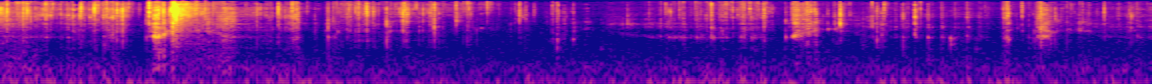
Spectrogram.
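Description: A solid green-and-white striped bar of soap, held in the palm, is scraped with a metal utility blade into thin shavings. The result is a series of dry, bright, crackling scrapes and tearing rasps, loudest in a burst near the start, then continuing in softer, uneven strokes with almost no low end.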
